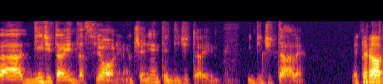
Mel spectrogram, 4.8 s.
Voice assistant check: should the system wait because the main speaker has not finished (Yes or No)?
No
